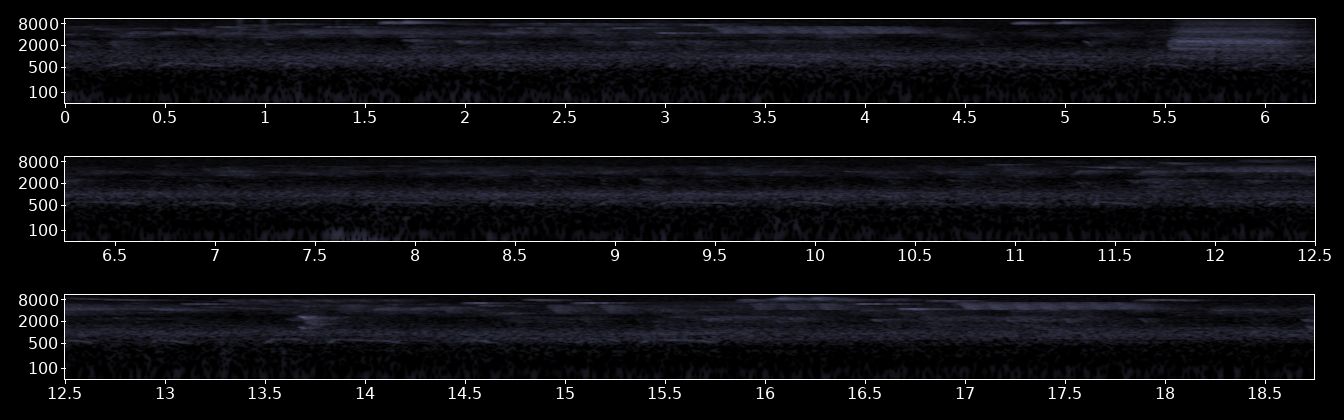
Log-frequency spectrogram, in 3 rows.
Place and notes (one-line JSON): {"title": "River Frome, Dorchester, UK - Deep in the undergrowth", "date": "2017-06-22 06:07:00", "description": "Completely surrounded by trees and bushes, away from the river path, early on a Sunday morning.", "latitude": "50.72", "longitude": "-2.43", "altitude": "58", "timezone": "Europe/London"}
